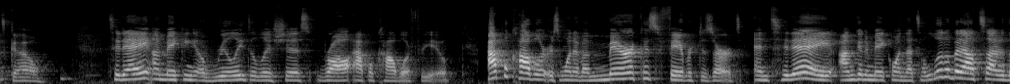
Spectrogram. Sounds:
speech

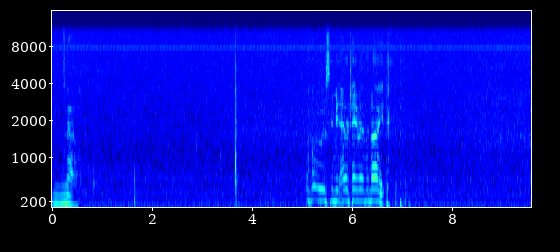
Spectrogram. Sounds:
speech

